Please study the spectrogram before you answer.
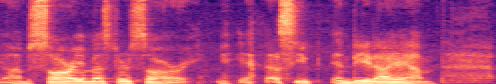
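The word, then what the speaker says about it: Saari: out of the way you saw it how it was spelled s a a r i so that's Mr sorry I'm sorry Mr sorry yes you indeed I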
